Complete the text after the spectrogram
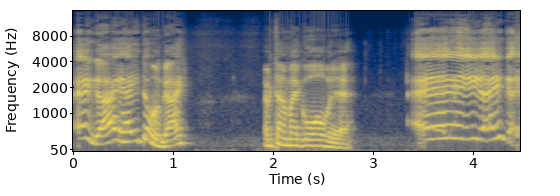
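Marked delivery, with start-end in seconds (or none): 0.1-1.2 high-pitched mock older local; Cliff Clavin-like impression. Buddy's father greets a visitor, high Cliff Clavin-like voice. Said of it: "it was like a combination of Cliff Clavin". 3.4-4.4 high-pitched mock older local; Cliff Clavin-like impression. Buddy's father greets a visitor, high Cliff Clavin-like voice. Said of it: "it was like a combination of Cliff Clavin".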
